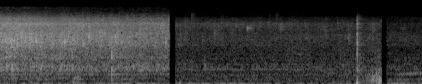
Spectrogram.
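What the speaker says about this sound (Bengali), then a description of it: "জিরে আর শুকনো লঙ্কা দিয়ে দিলাম, পেঁয়াজগুলো দিয়ে দিলাম" Onions, cumin and dried chillies hit hot oil with a loud, dense sizzle that drops sharply partway through to a quieter bubbling fry, punctuated by a couple of clicks near the end.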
